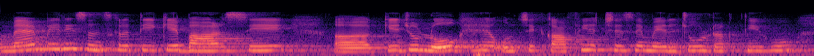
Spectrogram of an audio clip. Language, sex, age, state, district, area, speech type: Hindi, female, 18-30, Rajasthan, Jaipur, urban, spontaneous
